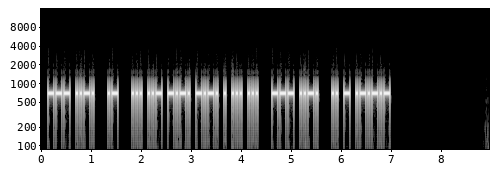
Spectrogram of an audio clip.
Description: Morse code, heard as a keyed tone, about 30 wpm, 700 Hz. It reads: OF A SUCCESS OF IT.
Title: Sentences from Top 1000 Words - Review Part 6 - 30wpm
